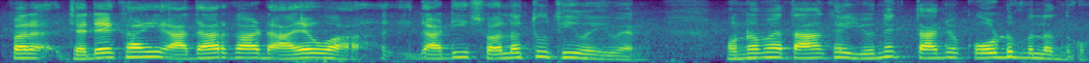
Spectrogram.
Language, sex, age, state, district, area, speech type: Sindhi, male, 30-45, Gujarat, Kutch, rural, spontaneous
